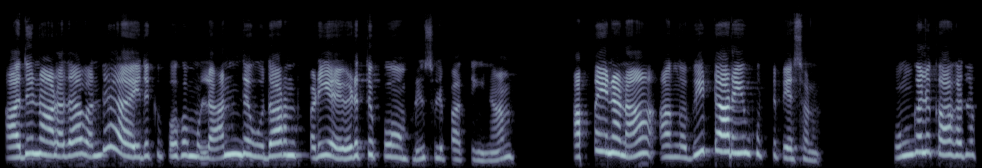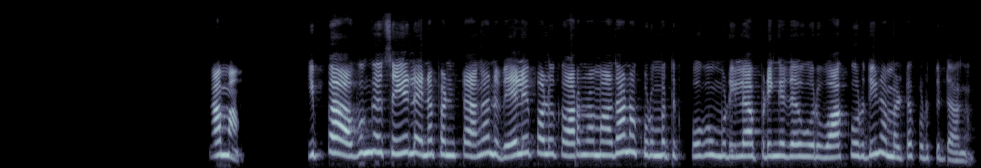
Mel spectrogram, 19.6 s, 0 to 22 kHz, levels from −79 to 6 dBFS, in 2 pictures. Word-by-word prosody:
அதனால 325 Hz, +1 st, +3 dB
தான் 335 Hz, +2 st, +2 dB
வந்து 310 Hz, -, -3 dB, 0.3 s
இதுக்கு 295 Hz, +3 st, -6 dB
போக 295 Hz, +1 st, -3 dB
முடியல. 260 Hz, -5 st, -2 dB
"அந்த 335 Hz, +1 st, +3 dB, 0.2 s
உதாரணப்படி 305 Hz, -1 st, -1 dB, 0.3 s
எடுத்துப்போம்." 285 Hz, 0 st, -3 dB
அப்படீன்னு 230 Hz, +2 st, -10 dB
சொல்லி 240 Hz, -2 st, -10 dB
பார்த்தீங்கன்னா, 200 Hz, -3 st, -9 dB, 0.8 s
அப்ப 275 Hz, 0 st, -22 dB
என்னன்னா 340 Hz, -7 st, +5 dB, 0.3 s
அவங்க 270 Hz, -1 st, -4 dB
வீட்டாரையும் 395 Hz, -2 st, +5 dB
கூப்பிட்டு 340 Hz, -3 st, -10 dB
பேசணும். 225 Hz, -6 st, -7 dB, 0.8 s
உங்களுக்காக 335 Hz, +1 st, 0 dB
தான் 320 Hz, -, -10 dB, 2.2 s
ஆமா, 310 Hz, -3 st, +3 dB, 0.8 s
இப்ப 315 Hz, +1 st, -16 dB, 0.2 s
அவங்க 365 Hz, +6 st, -1 dB
சைடில 360 Hz, 0 st, +4 dB
என்ன 325 Hz, -, 0 dB
பண்ணீட்டாங்க, 310 Hz, -2 st, 0 dB
"அந்த 335 Hz, -, 0 dB
வேலைப்பளு 345 Hz, +3 st, +2 dB
காரணமா 320 Hz, +1 st, 0 dB
தான், 385 Hz, +2 st, +3 dB
நான் 385 Hz, -1 st, -3 dB
குடும்பத்துக்கு 310 Hz, -1 st, -5 dB
போக 295 Hz, +1 st, -6 dB
முடியல." 290 Hz, -1 st, -3 dB
அப்படீங்கிற 290 Hz, 0 st, -2 dB, 0.2 s
1 275 Hz, -1 st, -5 dB
வாக்குறுதி 280 Hz, +3 st, -1 dB
நம்மள்ட்ட 285 Hz, -4 st, -4 dB
குடுத்துட்டாங்க. 225 Hz, -8 st, -11 dB
305 Hz, 120 wpm, -20 LUFS, 275-335 Hz, 2.2 s, என்னன்னா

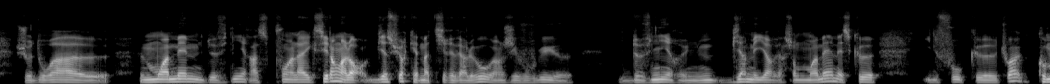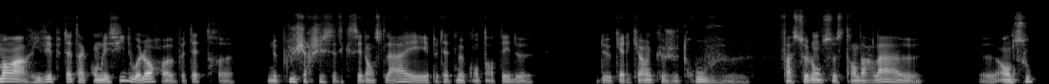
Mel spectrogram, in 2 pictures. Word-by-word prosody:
je 95 Hz, -, -6 dB
dois, 105 Hz, +1 st, +2 dB
heu, 95 Hz, -1 st, -2 dB, 0.3 s
moi-même 120 Hz, +2 st, +5 dB
devenir 105 Hz, +4 st, -4 dB
à 90 Hz, -, 0 dB
ce -, -, -8 dB
point 115 Hz, -2 st, +1 dB
là 110 Hz, 0 st, +4 dB
excellent? 135 Hz, +7 st, +5 dB
Alors -, -, +7 dB
bien 110 Hz, +4 st, +2 dB
sûr 120 Hz, -, +1 dB
qu'elle 100 Hz, -, -1 dB
m'a 95 Hz, -, +3 dB
tiré 100 Hz, -2 st, -3 dB
vers 95 Hz, -1 st, 0 dB
le 95 Hz, -, -1 dB
haut, 125 Hz, -2 st, +1 dB
hein, 95 Hz, -1 st, -3 dB
j'ai 95 Hz, 0 st, -5 dB
voulu, 95 Hz, +3 st, -4 dB
heu, 85 Hz, -1 st, -9 dB, 0.5 s
devenir 95 Hz, +3 st, -1 dB
une 90 Hz, +2 st, -2 dB
bien 100 Hz, +6 st, -2 dB
meilleure 105 Hz, -3 st, +2 dB
version 105 Hz, -, -5 dB
de 100 Hz, -, -3 dB
moi-même, 115 Hz, +8 st, +2 dB
est-ce -, -, 0 dB
qu'il 105 Hz, -2 st, -5 dB
faut 115 Hz, +1 st, -4 dB
que, 100 Hz, -1 st, -2 dB
tu -, -, -14 dB
vois? 155 Hz, 0 st, +3 dB
Comment 130 Hz, +2 st, +6 dB
arriver 100 Hz, +5 st, 0 dB
peut-être 120 Hz, -1 st, -5 dB
à 110 Hz, -, +1 dB
combler 105 Hz, 0 st, 0 dB
ce -, -, -4 dB
vide? 180 Hz, -3 st, -3 dB
Ou 115 Hz, -, +2 dB
alors 130 Hz, +3 st, +3 dB
peut-être, -, -, -8 dB
heu, -, -, -10 dB, 0.4 s
ne -, -, -2 dB
plus -, -, -5 dB
chercher -, -, 0 dB
cette -, -, -8 dB
excellence -, -, -5 dB
là 125 Hz, 0 st, -1 dB
et 95 Hz, -3 st, -2 dB
peut-être -, -, -9 dB
me -, -, -1 dB
contenter 100 Hz, -, -7 dB
de 90 Hz, -3 st, -9 dB, 0.6 s
de -, -, -6 dB
quelqu'un 95 Hz, +3 st, -2 dB
que 100 Hz, -, -9 dB
je 85 Hz, 0 st, -7 dB
trouve, 95 Hz, -1 st, -6 dB
heu, -, -, -17 dB, 0.3 s
enfin -, -, -1 dB
selon 105 Hz, 0 st, +1 dB
ce 100 Hz, -1 st, -2 dB
standard 90 Hz, -1 st, -4 dB
là, 110 Hz, -1 st, +1 dB
heu, 90 Hz, -4 st, -7 dB, 0.6 s
heu, -, -, -9 dB
en 100 Hz, -, +3 dB
dessous. 130 Hz, +5 st, -3 dB
105 Hz, 210 wpm, -26 LUFS, 95-115 Hz, 0.6 s, Alors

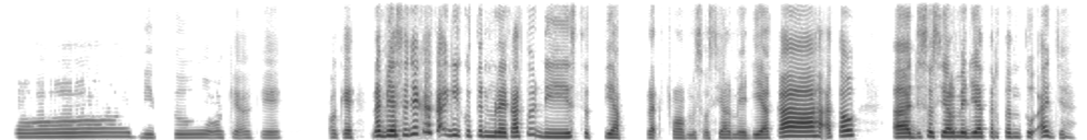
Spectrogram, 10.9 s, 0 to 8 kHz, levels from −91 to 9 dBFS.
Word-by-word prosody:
Oh, 220 Hz, +3 st, -9 dB
gitu. 180 Hz, 0 st, -17 dB, 0.4 s
Oke 175 Hz, 0 st, -20 dB
oke. 170 Hz, 0 st, -20 dB, 0.6 s
Oke. 190 Hz, 0 st, -6 dB, 0.2 s
Nah 270 Hz, -, +5 dB
biasanya 305 Hz, +7 st, +4 dB
Kakak 460 Hz, +1 st, -1 dB
ngikutin 275 Hz, -3 st, -4 dB
mereka 235 Hz, 0 st, +3 dB
tuh 335 Hz, -7 st, -10 dB
di 210 Hz, -1 st, -1 dB
setiap 190 Hz, -4 st, -5 dB, 0.2 s
platform 165 Hz, -2 st, -9 dB
social 170 Hz, +2 st, -10 dB
media-kah? 195 Hz, -, +4 dB
Atau, 275 Hz, +3 st, +2 dB, 0.4 s
eee, 210 Hz, +1 st, +6 dB
di -, -, -10 dB
soial 230 Hz, -1 st, +3 dB
media 225 Hz, 0 st, +3 dB
tertentu 220 Hz, -2 st, -8 dB
aja? 195 Hz, -7 st, -6 dB
220 Hz, 125 wpm, -22 LUFS, 180-240 Hz, 0.6 s, eee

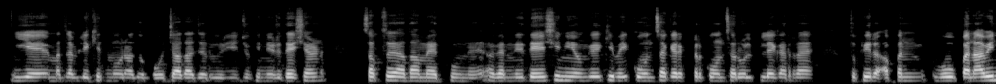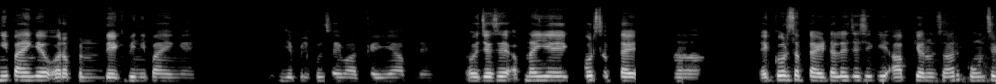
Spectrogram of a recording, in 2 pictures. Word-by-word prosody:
ये 170 Hz, 0 st, +2 dB
मतलब 165 Hz, 0 st, -5 dB
लिखित 165 Hz, +1 st, -4 dB
में 165 Hz, -, -8 dB
होना 160 Hz, -1 st, -4 dB
तो 155 Hz, -1 st, -9 dB
बहुत 155 Hz, 0 st, -4 dB
ज़्यादा 160 Hz, 0 st, +3 dB
ज़रूरी 155 Hz, 0 st, -7 dB
है 155 Hz, -, -13 dB
जो 160 Hz, 0 st, -13 dB
कि 165 Hz, -, -11 dB
निर्देशन 165 Hz, +3 st, -1 dB, 0.4 s
सबसे 180 Hz, +1 st, +2 dB
ज़्यादा 170 Hz, -2 st, +4 dB
महत्वपूर्ण 160 Hz, -1 st, -3 dB
है, 160 Hz, -, -9 dB
अगर 170 Hz, -1 st, +1 dB
निर्देश 175 Hz, +3 st, +2 dB
ही 200 Hz, -, +3 dB
नहीं 185 Hz, -1 st, +1 dB
होंगे 180 Hz, +1 st, +1 dB
कि 190 Hz, +1 st, +1 dB
भई 175 Hz, 0 st, 0 dB
कौन-सा 170 Hz, +1 st, +1 dB
कैरेक्टर 175 Hz, 0 st, 0 dB
कौन-सा 170 Hz, 0 st, -1 dB
रोल 165 Hz, 0 st, -1 dB
प्ले 170 Hz, -1 st, +1 dB
कर 165 Hz, -1 st, -3 dB
रहा 165 Hz, 0 st, -1 dB
है, 160 Hz, -, -4 dB, 0.4 s
तो 170 Hz, -, -5 dB
फिर 180 Hz, -1 st, +4 dB
अपन 170 Hz, +2 st, -3 dB, 0.2 s
वो 175 Hz, +1 st, +4 dB
बना 170 Hz, 0 st, +7 dB
भी 190 Hz, +1 st, +9 dB
नहीं 195 Hz, 0 st, +2 dB
पाएँगे 190 Hz, -1 st, +4 dB
और 170 Hz, -3 st, +2 dB
अपन 170 Hz, 0 st, -3 dB, 0.2 s
देख 165 Hz, +1 st, +2 dB
भी 180 Hz, -, +2 dB
नहीं 170 Hz, -, -12 dB
पाएँगे। 160 Hz, -2 st, -7 dB, 0.9 s
ये 335 Hz, -, -4 dB
बिल्कुल 340 Hz, -, -11 dB
सही 170 Hz, -1 st, -5 dB
बात 165 Hz, -2 st, -8 dB
कही 155 Hz, 0 st, -7 dB
है 165 Hz, -, -8 dB
आपने, 475 Hz, -, -15 dB, 0.4 s
और 175 Hz, -, +3 dB
जैसे 180 Hz, +2 st, +3 dB
अपना 185 Hz, 0 st, -3 dB
ये 190 Hz, 0 st, +4 dB
एक 185 Hz, -, -3 dB, 0.2 s
और 200 Hz, -, +4 dB
सब-टाइ 175 Hz, -1 st, +1 dB, 0.4 s
अ, 165 Hz, 0 st, -7 dB, 0.7 s
एक 160 Hz, -, -1 dB
और 205 Hz, 0 st, +7 dB
सब-टाइटल 190 Hz, -, +2 dB
है, 375 Hz, -, +4 dB
जैसे 375 Hz, 0 st, -1 dB
कि 390 Hz, +1 st, -1 dB
आपके 170 Hz, +3 st, 0 dB
अनुसार 175 Hz, +2 st, -2 dB
कौन-से 180 Hz, +2 st, -1 dB
170 Hz, 210 wpm, -20 LUFS, 165-180 Hz, 0.9 s, भी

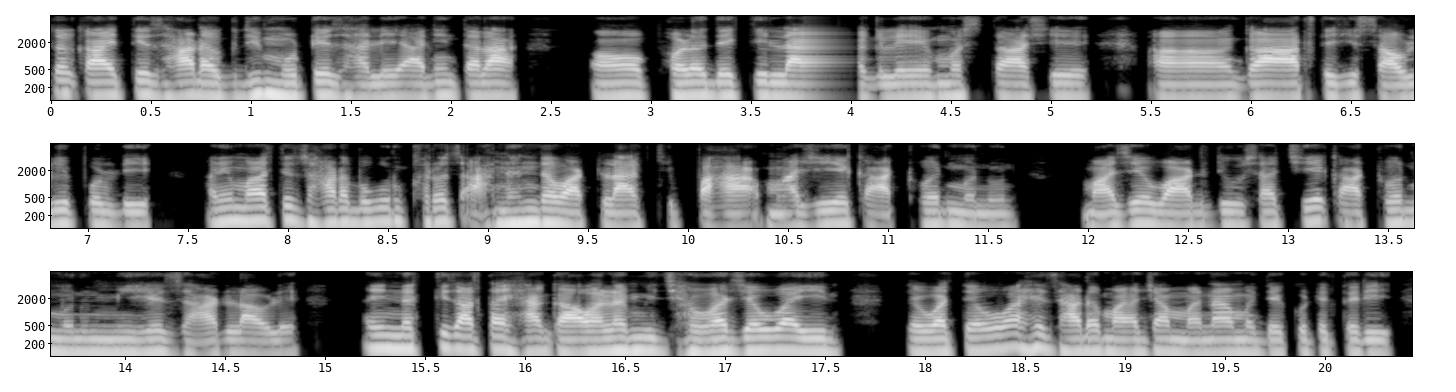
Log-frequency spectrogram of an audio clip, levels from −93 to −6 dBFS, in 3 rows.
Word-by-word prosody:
तर 150 Hz, -1 st, 0 dB
काय 135 Hz, 0 st, +5 dB
ते 140 Hz, -, 0 dB
झाड 130 Hz, +1 st, +3 dB
अगदी 125 Hz, +1 st, 0 dB
मोठे 135 Hz, -1 st, +1 dB
झाले 120 Hz, 0 st, -3 dB
आणि 135 Hz, +2 st, -2 dB
त्याला 130 Hz, 0 st, +4 dB, 0.4 s
अ, 125 Hz, -, 0 dB, 0.3 s
फळं 130 Hz, 0 st, +3 dB
देखील 130 Hz, 0 st, -1 dB
लागले 125 Hz, 0 st, +1 dB
मस्त 125 Hz, +1 st, -4 dB
असे 125 Hz, +1 st, +1 dB, 0.4 s
अ, 125 Hz, -, -1 dB, 0.4 s
गार 125 Hz, 0 st, +7 dB
त्याची 130 Hz, 0 st, -4 dB
सावली 120 Hz, +2 st, +1 dB
पडली 120 Hz, -2 st, -4 dB, 0.3 s
आणि 145 Hz, +2 st, -1 dB
मला 155 Hz, +1 st, +4 dB
ते 165 Hz, -, -2 dB
झाड 140 Hz, -1 st, -1 dB
बघून 145 Hz, +2 st, -3 dB
खरंच 145 Hz, +1 st, -4 dB
आनंद 135 Hz, +2 st, +1 dB
वाटला 120 Hz, -3 st, +3 dB
की 120 Hz, -, -15 dB
"पहा 115 Hz, +1 st, +3 dB
माझी 110 Hz, +4 st, -2 dB
एक 130 Hz, -, -5 dB
आठवण 130 Hz, +4 st, -2 dB
म्हणून, 110 Hz, -1 st, -6 dB, 0.4 s
माझे 115 Hz, +4 st, +1 dB
वाढदिवसाची 120 Hz, +3 st, -1 dB
एक 150 Hz, -3 st, -4 dB
आठवण 125 Hz, +3 st, -2 dB
म्हणून 125 Hz, -1 st, -2 dB
मी 125 Hz, 0 st, -2 dB
हे 130 Hz, 0 st, -1 dB
झाड 115 Hz, +1 st, -2 dB
लावले 120 Hz, 0 st, -2 dB
आणि 155 Hz, +4 st, -5 dB
नक्कीच 150 Hz, +1 st, 0 dB
आता 145 Hz, 0 st, +3 dB
ह्या 130 Hz, -1 st, +2 dB
गावाला 125 Hz, +2 st, +5 dB
मी 135 Hz, 0 st, 0 dB
जेव्हा-जेव्हा 130 Hz, +3 st, +2 dB
येईन, 130 Hz, -1 st, 0 dB, 0.4 s
तेव्हा-तेव्हा 135 Hz, +5 st, +1 dB
हे 160 Hz, +1 st, -1 dB
झाडं 130 Hz, -1 st, +1 dB
माझ्या 125 Hz, +1 st, 0 dB
मनामध्ये 125 Hz, 0 st, -1 dB
कुठेतरी 120 Hz, 0 st, -4 dB
125 Hz, 165 wpm, -22 LUFS, 120-135 Hz, 0.4 s, गार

